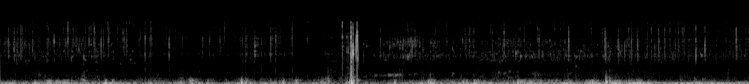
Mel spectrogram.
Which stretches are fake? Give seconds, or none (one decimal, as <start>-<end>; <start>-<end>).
1.4-3.4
